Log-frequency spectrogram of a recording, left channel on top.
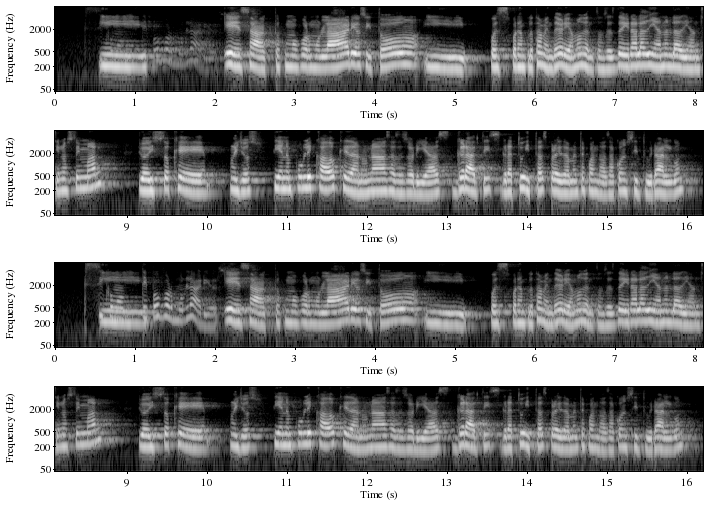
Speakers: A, on the right; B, on the left.
A: Sí,
B: Y
A: como tipo formularios.
B: Exacto, como formularios y todo. Y pues, por ejemplo, también deberíamos entonces de ir a la DIAN. En la DIAN, si no estoy mal, yo he visto que ellos tienen publicado que dan unas asesorías gratis, gratuitas, precisamente cuando vas a constituir algo.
